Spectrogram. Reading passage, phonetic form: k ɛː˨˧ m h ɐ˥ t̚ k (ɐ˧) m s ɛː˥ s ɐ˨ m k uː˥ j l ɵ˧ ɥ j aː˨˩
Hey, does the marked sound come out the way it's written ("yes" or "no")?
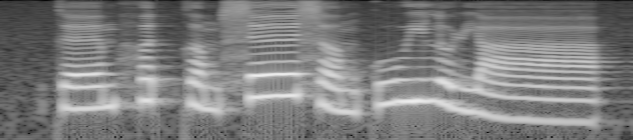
yes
